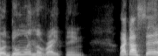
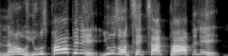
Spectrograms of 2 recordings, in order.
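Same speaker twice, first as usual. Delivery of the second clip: much higher and louder, scornful; sharp call-out; 14 semitones higher, 5 dB louder than usual. Real, not acted. Vlogger calling out a TikTok lady who bragged. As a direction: throw it back in her face.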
